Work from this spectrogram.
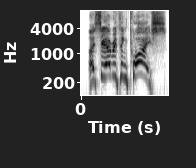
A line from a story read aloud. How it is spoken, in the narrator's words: Yossarian ... when he heard the bad news and shouted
